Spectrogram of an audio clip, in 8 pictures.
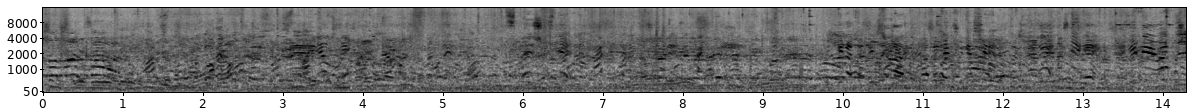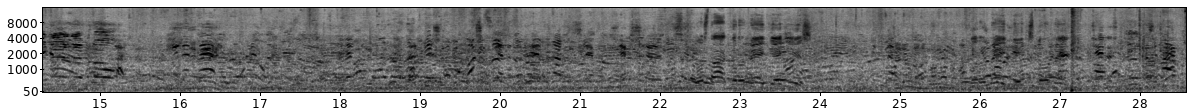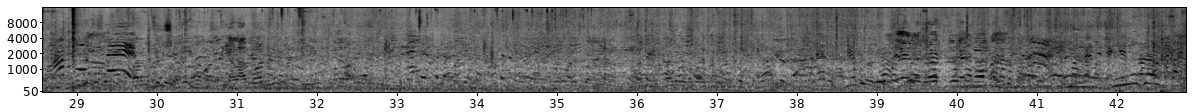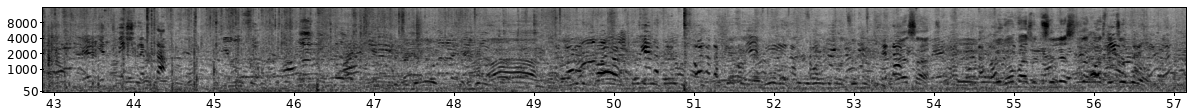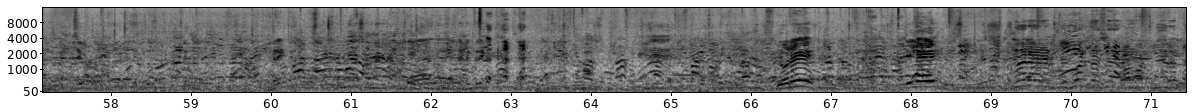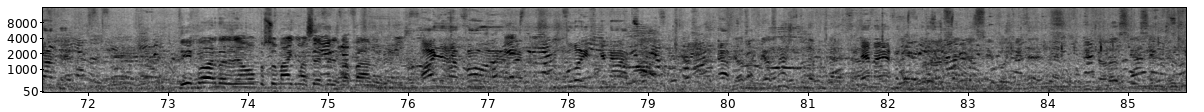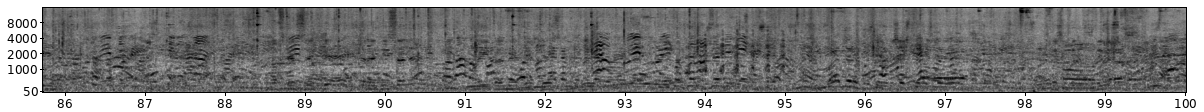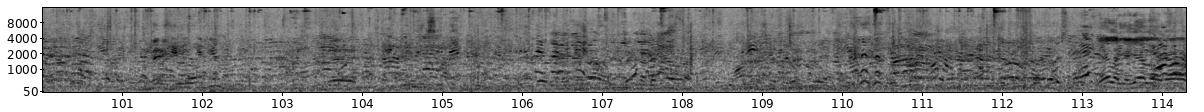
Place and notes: crowded bazaar ambience recorded in Xanthi, Greece on a Saturday morning. The bazaar takes place in the centre of the city each Saturday and it is renowned for its oriental character and the diversity of merchandise on display filled with colours, sounds and life.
